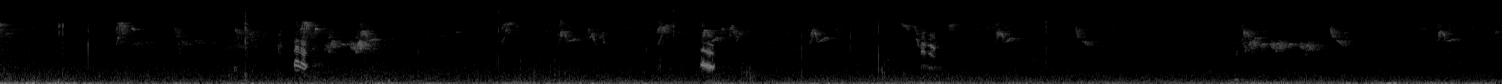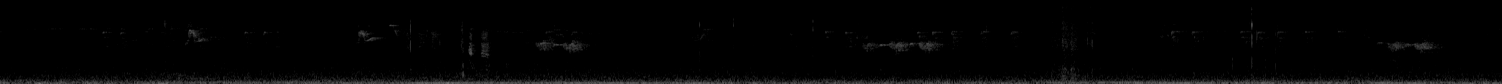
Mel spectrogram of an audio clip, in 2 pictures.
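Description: Birds chirping and calling: short, scattered chirps throughout, with two quick calls sliding steeply downward about three and seven seconds in.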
